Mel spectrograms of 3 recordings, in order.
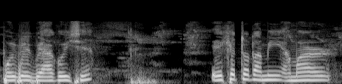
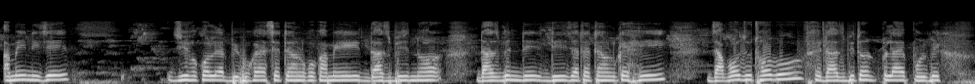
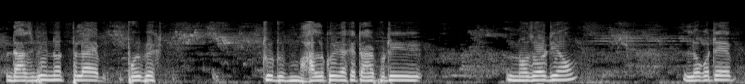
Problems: constant background noise, background conversations at intervals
